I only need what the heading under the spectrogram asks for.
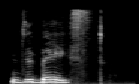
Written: debased

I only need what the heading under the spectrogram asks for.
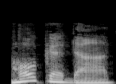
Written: polka dot

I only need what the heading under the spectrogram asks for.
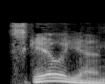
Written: skillion

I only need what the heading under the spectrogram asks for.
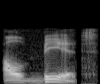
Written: albeit

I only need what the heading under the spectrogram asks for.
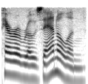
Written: pararosaniline

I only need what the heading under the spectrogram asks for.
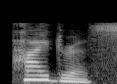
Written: hydrus

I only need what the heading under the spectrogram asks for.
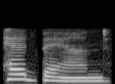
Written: headband

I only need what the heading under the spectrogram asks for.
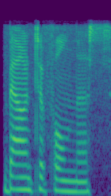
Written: bountifulness

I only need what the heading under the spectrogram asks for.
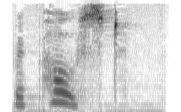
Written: repost

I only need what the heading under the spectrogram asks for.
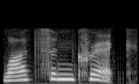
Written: Watson-Crick

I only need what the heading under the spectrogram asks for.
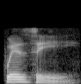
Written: whizzy

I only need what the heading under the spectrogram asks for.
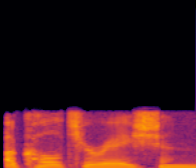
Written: acculturation

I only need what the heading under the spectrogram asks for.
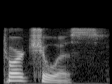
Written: tortuous

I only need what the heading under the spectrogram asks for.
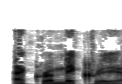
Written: acromicria

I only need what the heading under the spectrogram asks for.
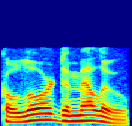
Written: Collor de Mello

